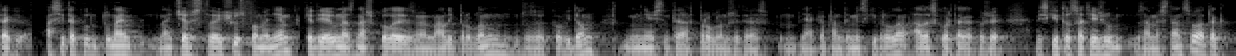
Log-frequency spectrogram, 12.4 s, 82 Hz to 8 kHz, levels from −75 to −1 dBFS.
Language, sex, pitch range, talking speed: Slovak, male, 80-100 Hz, 185 wpm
